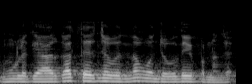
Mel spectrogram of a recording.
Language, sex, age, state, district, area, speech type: Tamil, male, 45-60, Tamil Nadu, Namakkal, rural, spontaneous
